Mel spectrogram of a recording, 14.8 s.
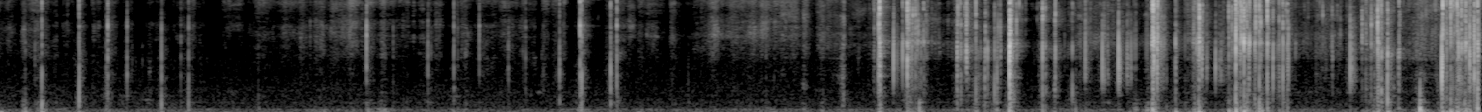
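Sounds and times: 
soap, chalk, meringue and pastel being crushed: 8.8s - 14.8s.

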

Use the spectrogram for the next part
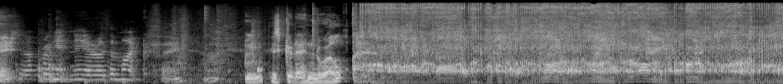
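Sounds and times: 
speech: 0.1s - 3.8s
blender whirring while mixing a cocoa maca herbal drink: 3.5s - 7.8s.

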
